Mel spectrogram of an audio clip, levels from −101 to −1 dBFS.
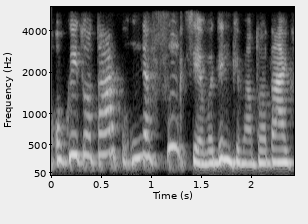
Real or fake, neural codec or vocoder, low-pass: real; none; 5.4 kHz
